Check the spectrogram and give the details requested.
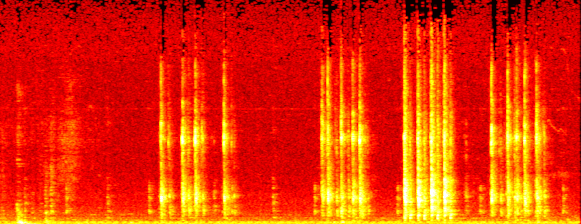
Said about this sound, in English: Man, you hear that keyboard? Ah, God, I love this keyboard. This keyboard is the fucking greatest. It's a Black Web keyboard. Bought it at Walmart. Apparently, I think Black Web is like a Walmart brand or something. Oh, I love this keyboard.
